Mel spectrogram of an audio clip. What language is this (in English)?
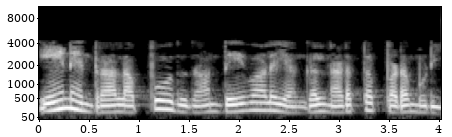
Tamil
